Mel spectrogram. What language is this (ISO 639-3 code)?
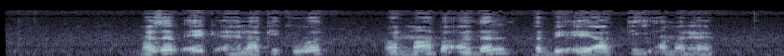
urd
